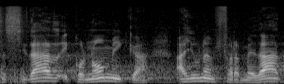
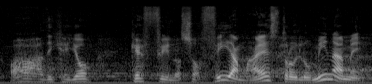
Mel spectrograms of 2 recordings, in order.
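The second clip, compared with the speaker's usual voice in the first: mock awe; 4 semitones lower, 8 dB quieter than usual. Mocking the man's excuse.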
